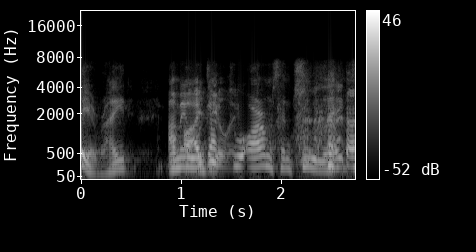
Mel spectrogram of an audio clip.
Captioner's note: laughs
